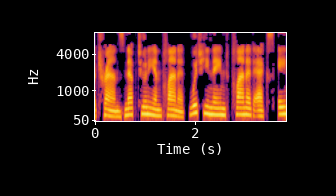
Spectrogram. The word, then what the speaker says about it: Planet X: planet which he named Planet X a name previously used by Gabriel dalit the X in the name represents an unknown and is pronounced as the letter as opposed to the Roman numeral 410 at the time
